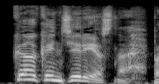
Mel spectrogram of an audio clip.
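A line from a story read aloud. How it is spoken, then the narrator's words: Muttered. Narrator (Russian): пробормотал он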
